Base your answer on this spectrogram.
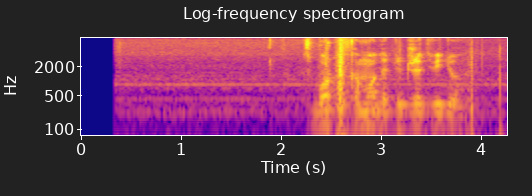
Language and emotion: Russian, neutral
